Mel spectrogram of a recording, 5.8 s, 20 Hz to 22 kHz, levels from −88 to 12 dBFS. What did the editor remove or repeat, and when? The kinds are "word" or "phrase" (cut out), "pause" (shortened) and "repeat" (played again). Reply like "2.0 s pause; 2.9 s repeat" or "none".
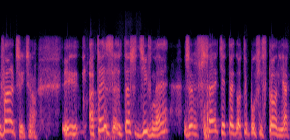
none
